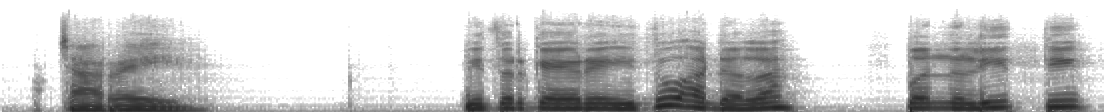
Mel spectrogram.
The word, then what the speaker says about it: Carey: Bacanya Carey ya, Carey.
